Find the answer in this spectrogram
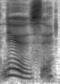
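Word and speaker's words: news: 영어식으로 하면 어 그 원어민들은 뉴스 하지 않고 뉴즈 뉴즈 즈 발람이납니다 뉴즈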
